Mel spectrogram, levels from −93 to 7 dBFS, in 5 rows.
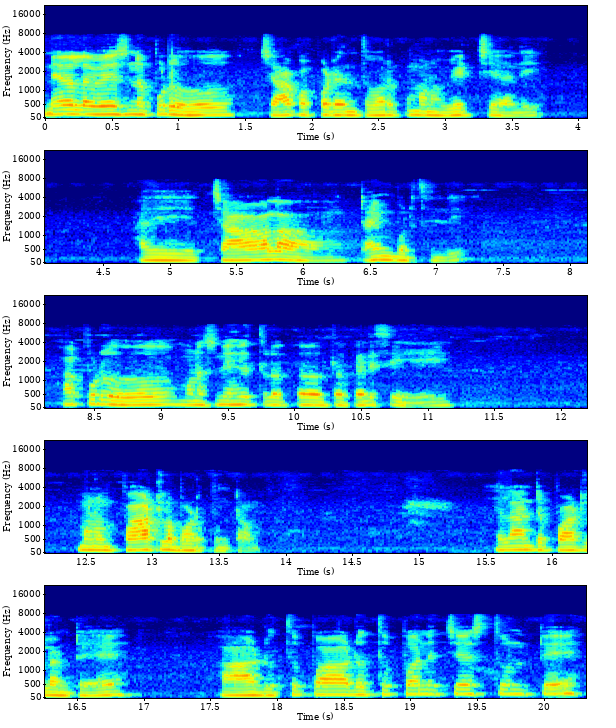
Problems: background sounds at intervals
